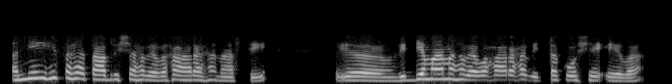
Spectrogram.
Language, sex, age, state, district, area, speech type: Sanskrit, male, 45-60, Karnataka, Uttara Kannada, rural, conversation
